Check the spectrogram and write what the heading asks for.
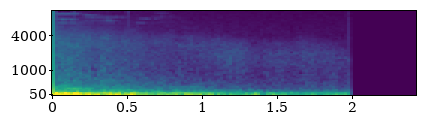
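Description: Low rumble from an explosion sound effect, fading steadily and cutting off at the end.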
